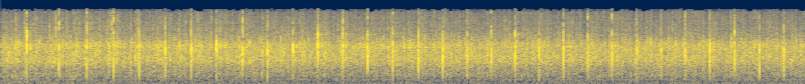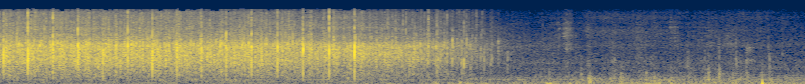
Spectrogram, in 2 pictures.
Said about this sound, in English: I thank you for your many years of public service to the state and to the people of North Carolina. Please stand and give Governor Perdue a round of applause to thank her for her public service.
